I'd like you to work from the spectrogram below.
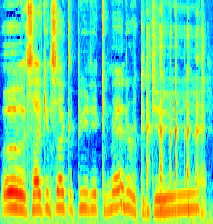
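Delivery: put-on high laid-back California surfer accent. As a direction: play a chill California surfer dude. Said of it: "that's surfer talk".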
